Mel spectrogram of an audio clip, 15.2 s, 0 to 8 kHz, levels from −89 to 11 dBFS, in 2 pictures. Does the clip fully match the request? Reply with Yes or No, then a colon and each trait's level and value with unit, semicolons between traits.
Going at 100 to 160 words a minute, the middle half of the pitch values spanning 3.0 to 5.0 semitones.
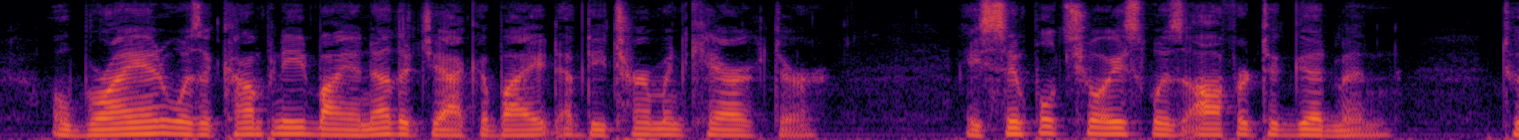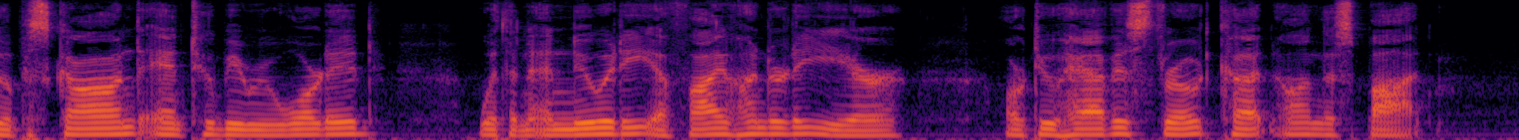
No: average, 155 wpm; narrow, 2.4 semitones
